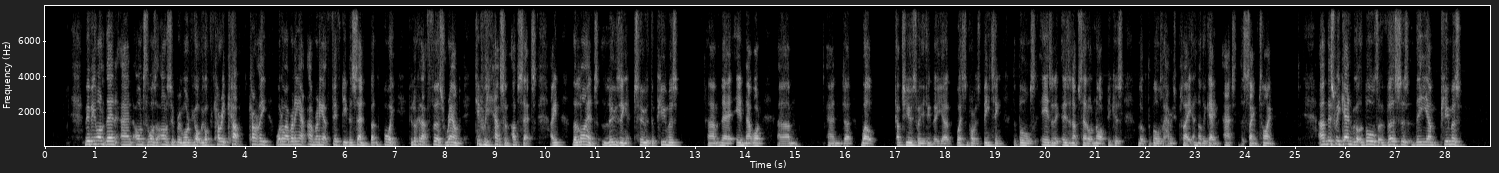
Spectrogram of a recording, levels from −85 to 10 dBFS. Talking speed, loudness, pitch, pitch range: 225 wpm, -21 LUFS, 145 Hz, 130-165 Hz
